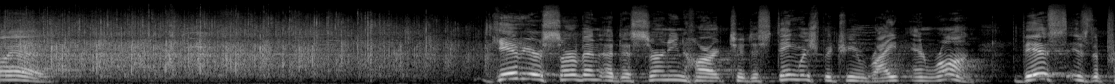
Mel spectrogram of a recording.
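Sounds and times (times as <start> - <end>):
audience applause: 0.0 - 4.8
speech: 4.9 - 11.1.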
